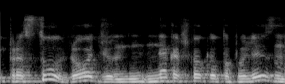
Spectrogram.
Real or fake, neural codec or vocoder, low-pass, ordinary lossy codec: real; none; 9.9 kHz; Opus, 24 kbps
